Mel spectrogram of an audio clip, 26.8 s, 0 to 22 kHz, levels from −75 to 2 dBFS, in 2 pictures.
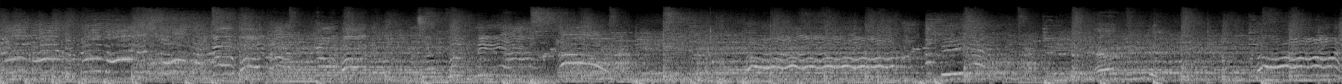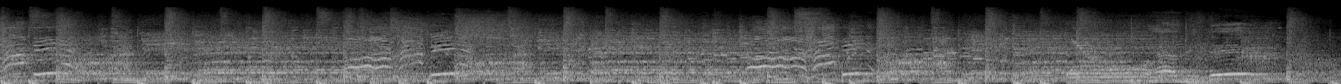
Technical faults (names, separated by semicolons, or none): compressed frames skipped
